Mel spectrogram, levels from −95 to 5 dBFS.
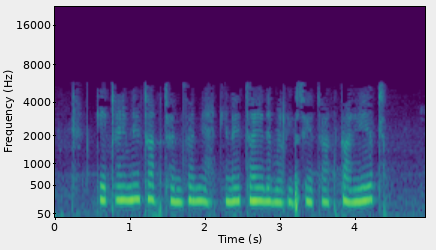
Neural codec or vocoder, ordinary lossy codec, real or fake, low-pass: codec, 24 kHz, 0.9 kbps, WavTokenizer, medium music audio release; MP3, 24 kbps; fake; 7.2 kHz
